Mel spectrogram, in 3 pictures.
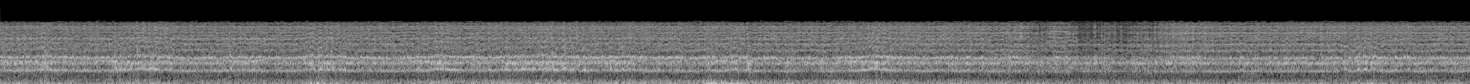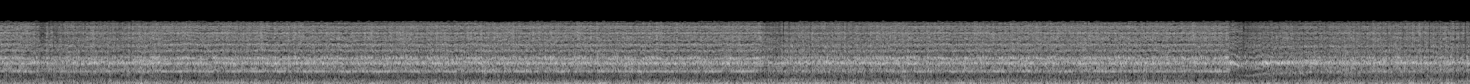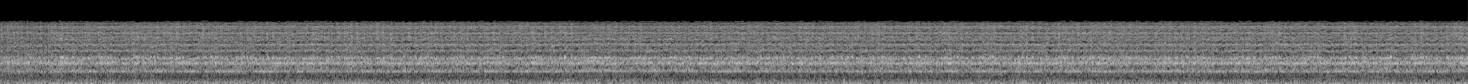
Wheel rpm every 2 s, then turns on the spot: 160, 160, 160, 160, 160, 160, 160, 160, 160, 170, 160, 160, 160, 150, 160, 160, 160, 160, 160, 160, 160, 160.
none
